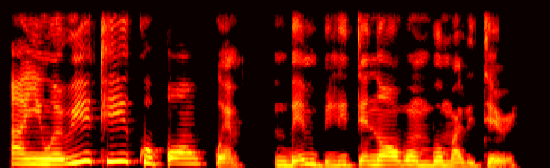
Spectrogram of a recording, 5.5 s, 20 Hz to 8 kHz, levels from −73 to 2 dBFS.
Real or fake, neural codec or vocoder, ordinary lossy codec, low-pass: real; none; none; 7.2 kHz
